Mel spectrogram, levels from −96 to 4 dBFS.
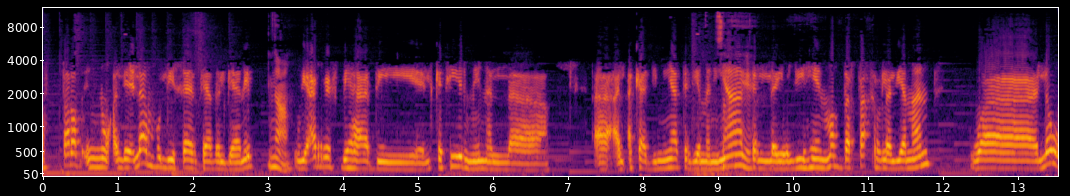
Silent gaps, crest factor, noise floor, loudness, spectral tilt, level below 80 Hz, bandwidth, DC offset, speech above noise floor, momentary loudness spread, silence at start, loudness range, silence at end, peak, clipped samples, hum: none; 12 dB; -47 dBFS; -18 LUFS; -6 dB/octave; -48 dBFS; 11.5 kHz; under 0.1%; 29 dB; 6 LU; 0 s; 3 LU; 0 s; -6 dBFS; under 0.1%; none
